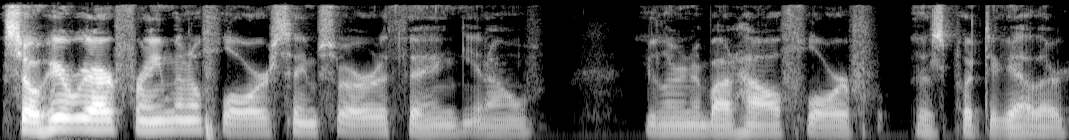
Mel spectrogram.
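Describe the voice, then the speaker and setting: Big swings in loudness mark this man's unremarkable speaking voice, which has a medium pitch, ordinary pitch variation, a fairly quick pace and an American accent. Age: 60s. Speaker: home inspection instructor. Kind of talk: tutorial. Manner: casual, with many fillers.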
